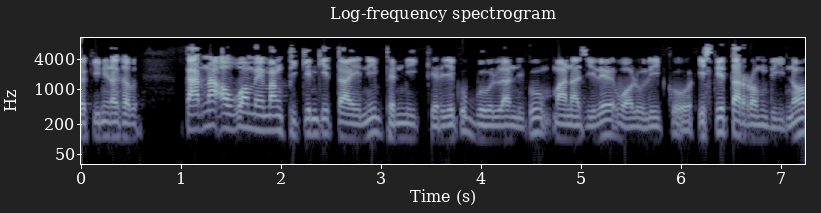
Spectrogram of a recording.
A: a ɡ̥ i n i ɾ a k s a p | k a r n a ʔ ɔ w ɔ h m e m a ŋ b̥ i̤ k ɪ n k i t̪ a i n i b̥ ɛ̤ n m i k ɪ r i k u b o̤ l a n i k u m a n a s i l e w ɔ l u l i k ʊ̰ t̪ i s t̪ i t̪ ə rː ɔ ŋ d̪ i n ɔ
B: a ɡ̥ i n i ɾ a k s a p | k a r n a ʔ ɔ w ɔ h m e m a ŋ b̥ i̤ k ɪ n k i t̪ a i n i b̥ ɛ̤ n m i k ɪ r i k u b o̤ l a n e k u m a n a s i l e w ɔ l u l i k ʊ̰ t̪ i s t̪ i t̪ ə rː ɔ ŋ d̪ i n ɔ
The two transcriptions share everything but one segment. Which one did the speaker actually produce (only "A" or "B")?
A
